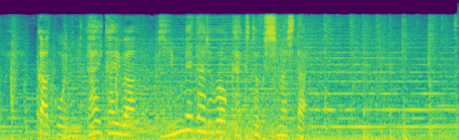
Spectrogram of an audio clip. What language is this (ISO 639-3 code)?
jpn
